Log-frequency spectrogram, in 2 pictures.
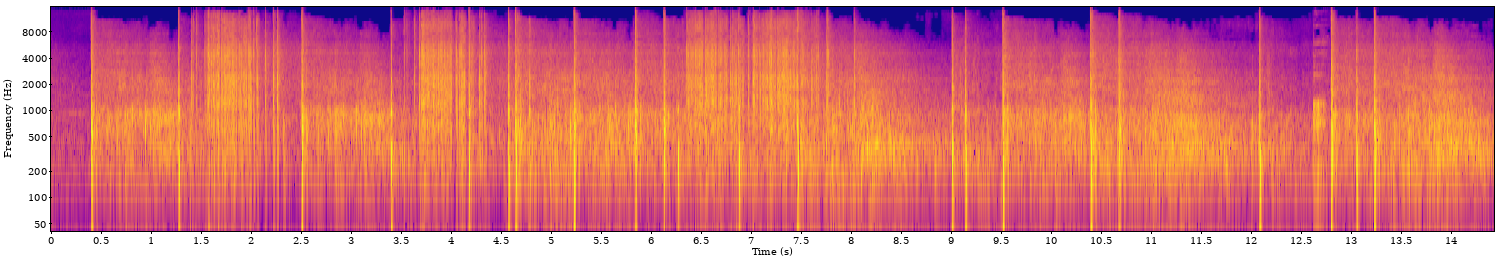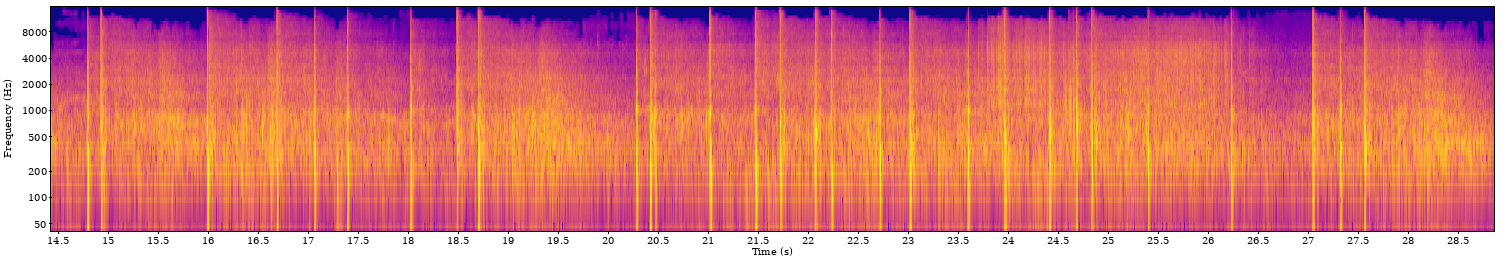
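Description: Aerial fireworks going off in quick succession: dozens of sharp bangs and pops over loud crackling hiss. The first bang comes just after the start and the barrage keeps on to the end.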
